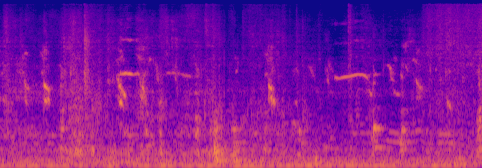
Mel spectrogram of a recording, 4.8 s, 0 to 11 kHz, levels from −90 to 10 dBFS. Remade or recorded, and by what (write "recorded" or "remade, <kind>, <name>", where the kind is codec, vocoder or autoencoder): remade, autoencoder, DAC-VAE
